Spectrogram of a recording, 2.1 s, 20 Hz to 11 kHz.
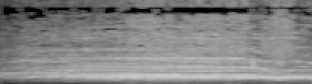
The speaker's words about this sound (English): Hundreds of fans gathered outside 2 army bases this morning as the singers RM and V were released.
